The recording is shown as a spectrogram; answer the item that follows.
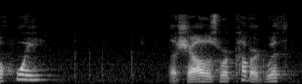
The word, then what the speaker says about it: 灰: It's pronounced first tone, 灰, 灰, and means ashes, dust, or ashen in color, gray.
